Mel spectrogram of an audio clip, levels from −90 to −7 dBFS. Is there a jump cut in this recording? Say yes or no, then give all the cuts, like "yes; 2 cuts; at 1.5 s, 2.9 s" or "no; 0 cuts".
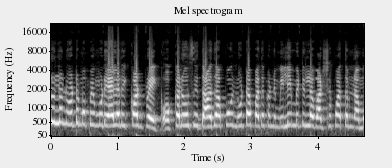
no; 0 cuts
